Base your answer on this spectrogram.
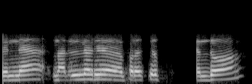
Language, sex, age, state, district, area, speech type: Malayalam, female, 45-60, Kerala, Thiruvananthapuram, urban, conversation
